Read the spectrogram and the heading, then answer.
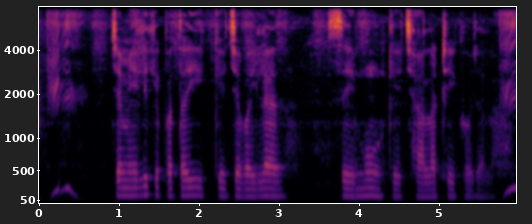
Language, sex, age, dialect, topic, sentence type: Bhojpuri, male, 51-55, Northern, agriculture, statement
